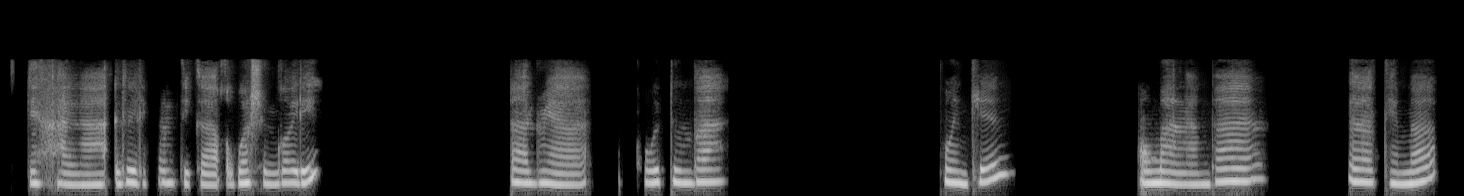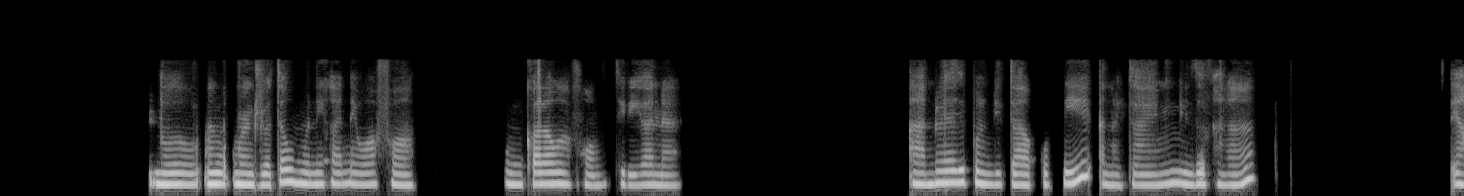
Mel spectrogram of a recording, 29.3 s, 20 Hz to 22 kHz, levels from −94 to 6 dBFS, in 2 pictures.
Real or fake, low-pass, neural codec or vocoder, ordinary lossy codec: fake; 7.2 kHz; codec, 16 kHz, 1 kbps, X-Codec, HuBERT features, trained on balanced general audio; MP3, 64 kbps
